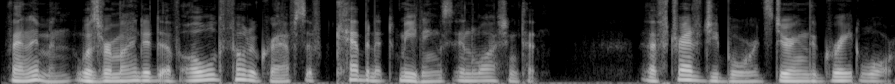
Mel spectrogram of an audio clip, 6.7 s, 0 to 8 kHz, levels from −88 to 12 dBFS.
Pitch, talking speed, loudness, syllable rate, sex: 130 Hz, 170 wpm, -19 LUFS, 5.5 syllables/s, male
